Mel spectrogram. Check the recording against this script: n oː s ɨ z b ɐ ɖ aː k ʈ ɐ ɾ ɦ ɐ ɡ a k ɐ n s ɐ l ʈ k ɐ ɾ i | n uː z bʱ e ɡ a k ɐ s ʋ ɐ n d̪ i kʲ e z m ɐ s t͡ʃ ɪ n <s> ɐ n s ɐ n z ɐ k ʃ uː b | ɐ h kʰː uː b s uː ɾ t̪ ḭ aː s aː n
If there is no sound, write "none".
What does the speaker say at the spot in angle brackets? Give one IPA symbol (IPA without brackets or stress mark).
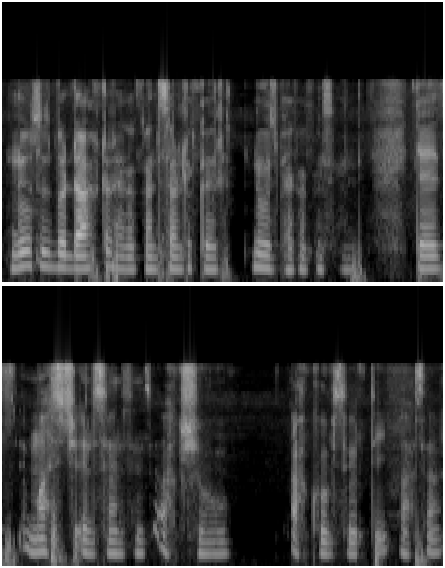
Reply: s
